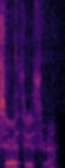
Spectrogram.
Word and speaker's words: Zarathustra: I went for the pronunciation. I fucked it up, but I think you just nailed it. Yeah. Thus spoke Zarathustra. Yeah. Got the stra in there.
